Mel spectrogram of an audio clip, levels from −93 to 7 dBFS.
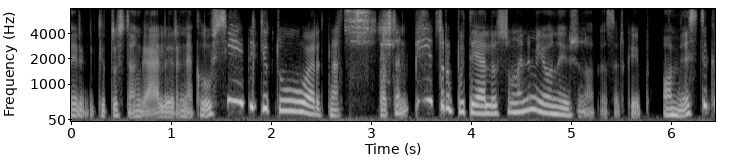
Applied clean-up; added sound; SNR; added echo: neural diffusion model UNIVERSE++.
